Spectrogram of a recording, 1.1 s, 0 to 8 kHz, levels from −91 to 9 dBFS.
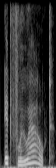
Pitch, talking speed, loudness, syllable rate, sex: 220 Hz, 160 wpm, -17 LUFS, 3.3 syllables/s, female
